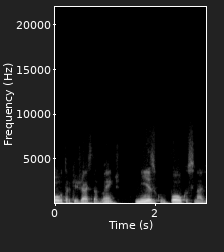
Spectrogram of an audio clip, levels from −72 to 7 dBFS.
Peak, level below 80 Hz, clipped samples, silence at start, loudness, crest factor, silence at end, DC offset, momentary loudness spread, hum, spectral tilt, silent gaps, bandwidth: 0 dBFS; -30 dBFS; under 0.1%; 0 s; -17 LUFS; 16 dB; 0 s; under 0.1%; 12 LU; none; -9.5 dB/octave; none; 7.4 kHz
